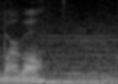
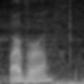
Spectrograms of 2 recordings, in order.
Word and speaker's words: Barbarol: Also, what's up Barbol? Or Barbarol? I've been saying your name wrong the entire time. Barbarol, welcome in.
